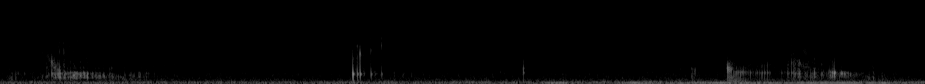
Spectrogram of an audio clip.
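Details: Belly while digesting a wagyu steak: irregular gurgles and brief squeaks over a low steady hum: ordinary bowel sounds (borborygmi) during digestion.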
